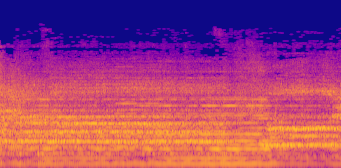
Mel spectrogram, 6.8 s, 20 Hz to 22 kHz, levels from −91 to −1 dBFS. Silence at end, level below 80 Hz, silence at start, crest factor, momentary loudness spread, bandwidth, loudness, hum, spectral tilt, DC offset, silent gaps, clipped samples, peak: 0 s; -48 dBFS; 0 s; 12 dB; 2 LU; 12 kHz; -15 LUFS; none; -5 dB/octave; under 0.1%; none; under 0.1%; -2 dBFS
